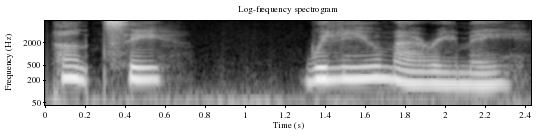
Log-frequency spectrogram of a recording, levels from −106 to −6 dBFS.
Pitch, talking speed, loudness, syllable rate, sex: 200 Hz, 125 wpm, -21 LUFS, 4.0 syllables/s, female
